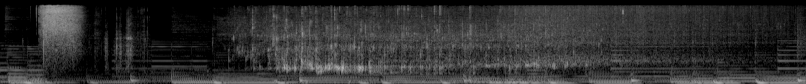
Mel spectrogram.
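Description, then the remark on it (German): A sharp hiss as a sealed screw-cap bottle of mineral water is opened, followed by the mineral water poured into a glass and a steady, crackling fizz of bubbles that continues to the end, with soft music underneath. “Dafür recordeten wir das Öffnen einer verschlossenen Flasche sowie das Einschenken und das anschließende Prickeln des Mineralwassers.”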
